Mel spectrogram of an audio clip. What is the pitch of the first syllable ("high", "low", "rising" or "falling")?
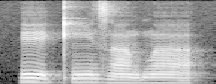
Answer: falling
